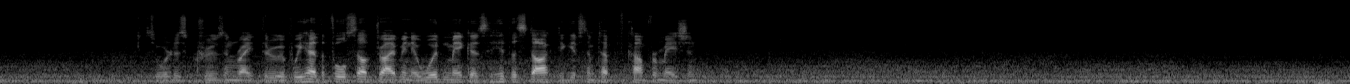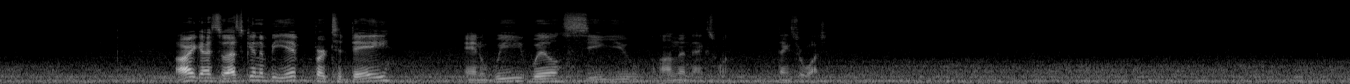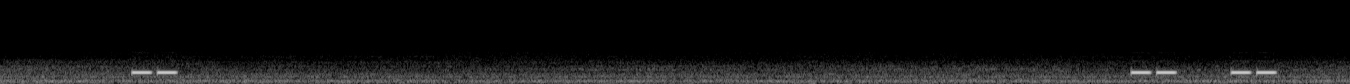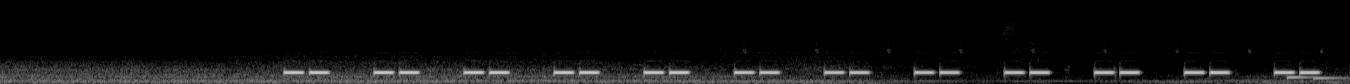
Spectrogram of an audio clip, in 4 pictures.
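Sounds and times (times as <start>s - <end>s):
road and tyre noise: 0.0s - 54.0s
car warning chime beeping: 28.3s - 28.8s, 38.3s - 39.8s, 43.4s - 54.0s
falling two-note chime: 53.4s - 54.0s.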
